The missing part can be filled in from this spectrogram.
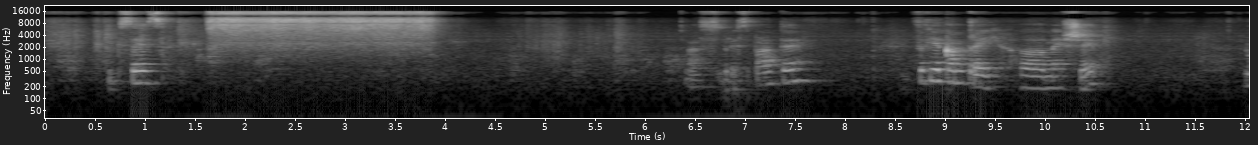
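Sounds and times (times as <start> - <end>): aerosol hairspray hiss: 1.6 - 4.0.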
